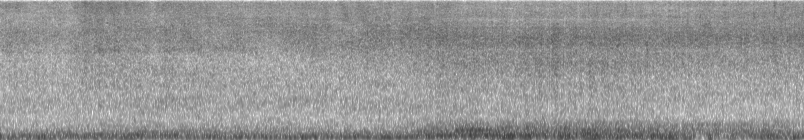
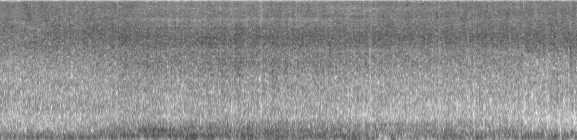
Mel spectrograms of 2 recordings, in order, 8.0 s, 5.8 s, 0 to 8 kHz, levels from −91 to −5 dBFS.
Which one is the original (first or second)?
first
